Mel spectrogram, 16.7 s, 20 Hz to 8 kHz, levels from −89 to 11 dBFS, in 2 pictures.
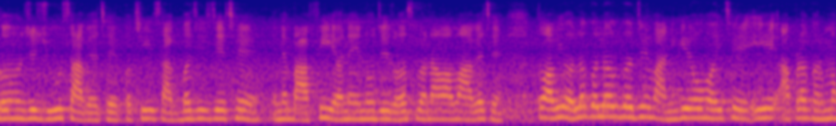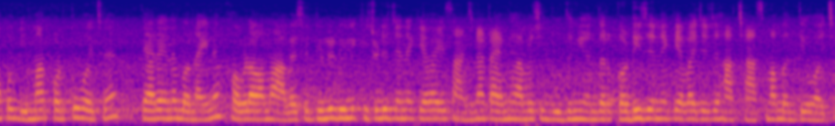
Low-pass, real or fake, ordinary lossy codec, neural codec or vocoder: none; real; none; none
